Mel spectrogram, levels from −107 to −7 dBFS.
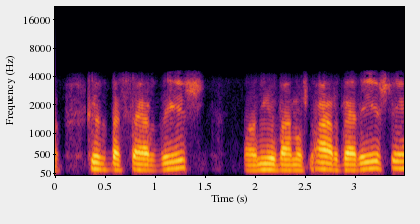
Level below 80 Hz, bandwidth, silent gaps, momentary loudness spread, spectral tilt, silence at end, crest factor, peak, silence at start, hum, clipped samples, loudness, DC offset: -62 dBFS; 4.3 kHz; none; 8 LU; -7 dB/octave; 0 s; 16 dB; -6 dBFS; 0 s; none; under 0.1%; -22 LUFS; under 0.1%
